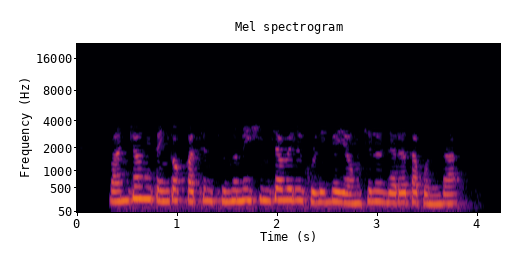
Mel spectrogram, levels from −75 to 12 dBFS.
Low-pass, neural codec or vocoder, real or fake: 3.6 kHz; none; real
